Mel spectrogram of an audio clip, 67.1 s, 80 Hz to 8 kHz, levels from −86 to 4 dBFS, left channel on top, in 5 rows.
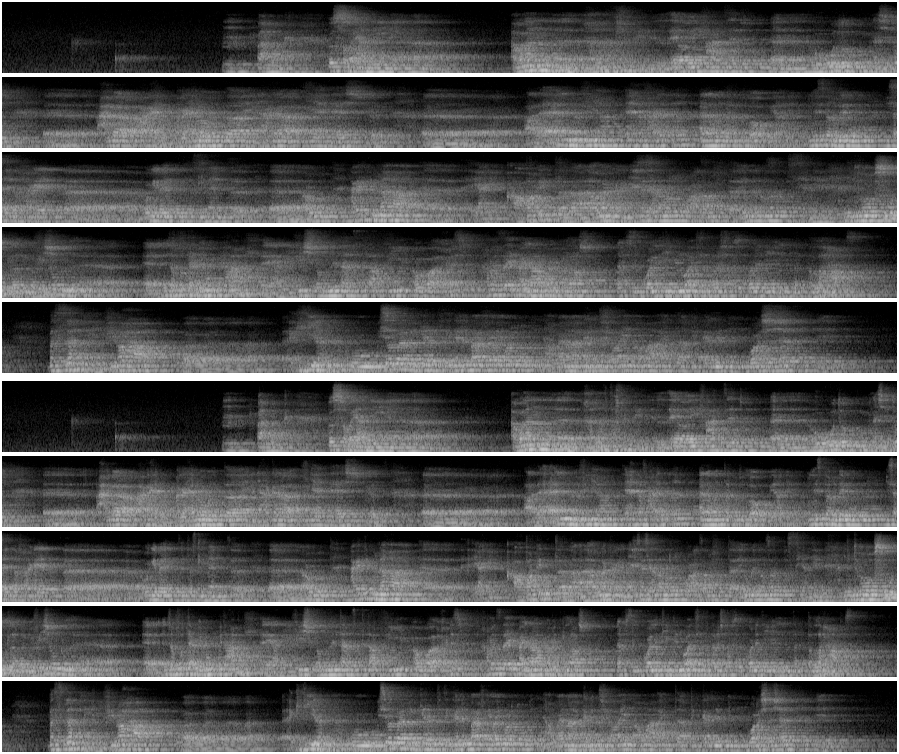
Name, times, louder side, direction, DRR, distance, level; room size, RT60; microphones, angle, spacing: voice 1, 3.3-4.1 4.4-6.6 7.6-23.6 23.9-34.2 34.5-42.0 42.4-49.0 49.5-53.0 53.9-54.0 54.4-55.9 56.3-57.5 57.9-66.1, right 1 dB, 80° right, -7 dB, 2.9 m, -28 dB
12.5 x 9.7 x 4.2 m, 2.8 s
head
